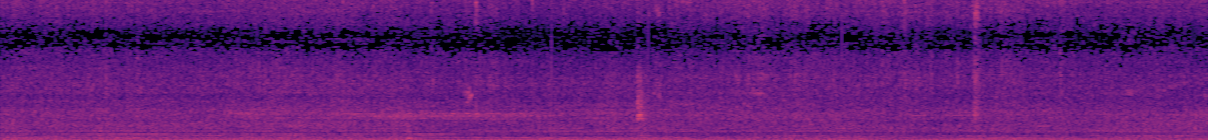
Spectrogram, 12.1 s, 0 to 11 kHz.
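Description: Diesel engine of a Hitachi ZX130 amphibious excavator running steadily as the machine moves slowly on its pontoon tracks, with a few faint clicks.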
